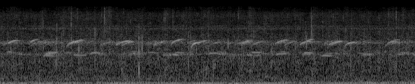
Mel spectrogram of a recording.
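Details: Coqui frog calls recorded in rain on Hawaii's Big Island: clear two-note 'co-qui' phrases, low tone then rising whistle, sounding roughly every third of a second, with occasional raindrop taps in the background.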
